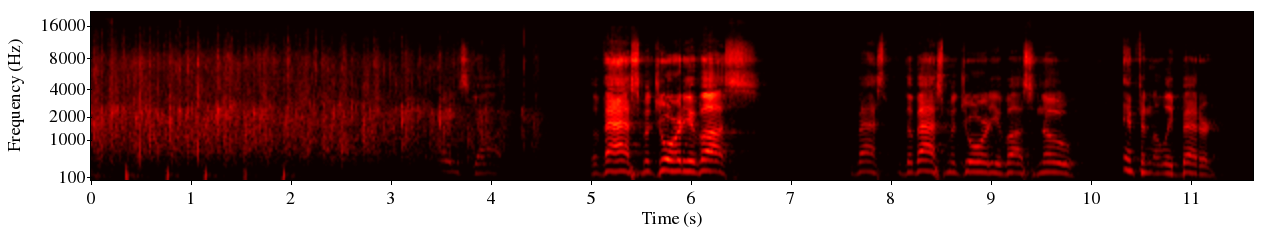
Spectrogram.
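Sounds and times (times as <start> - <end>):
congregation clapping in unison: 0.0 - 4.8
speech: 3.6 - 4.2, 5.0 - 6.6, 7.6 - 11.4.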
